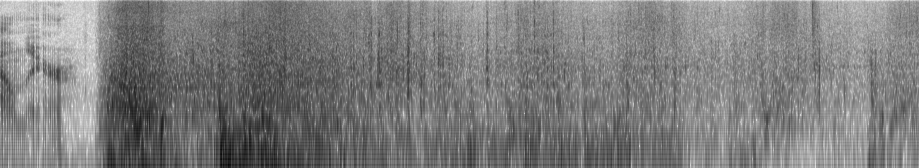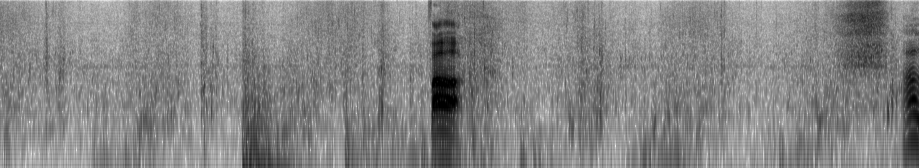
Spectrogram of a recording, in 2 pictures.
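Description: Water splashes softly as a canoe is paddled along.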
